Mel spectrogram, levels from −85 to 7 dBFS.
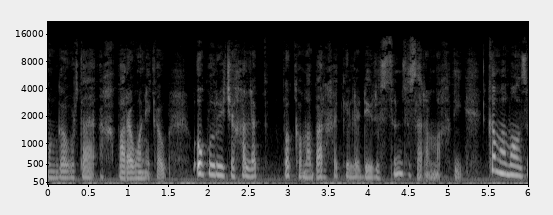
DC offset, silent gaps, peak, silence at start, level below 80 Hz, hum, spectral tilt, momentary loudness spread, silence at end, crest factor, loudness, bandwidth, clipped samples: under 0.1%; none; -8 dBFS; 0 s; -52 dBFS; none; -6 dB/octave; 12 LU; 0 s; 22 dB; -30 LUFS; 15 kHz; under 0.1%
